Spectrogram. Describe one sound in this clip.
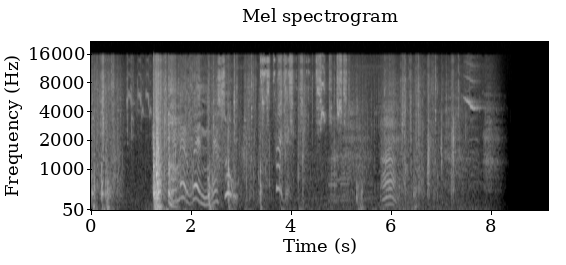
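Footsteps thud quickly on wooden boards and dirt.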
